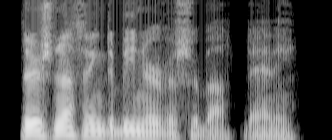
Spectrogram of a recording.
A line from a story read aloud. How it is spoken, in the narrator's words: said, looking calmly and evenly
